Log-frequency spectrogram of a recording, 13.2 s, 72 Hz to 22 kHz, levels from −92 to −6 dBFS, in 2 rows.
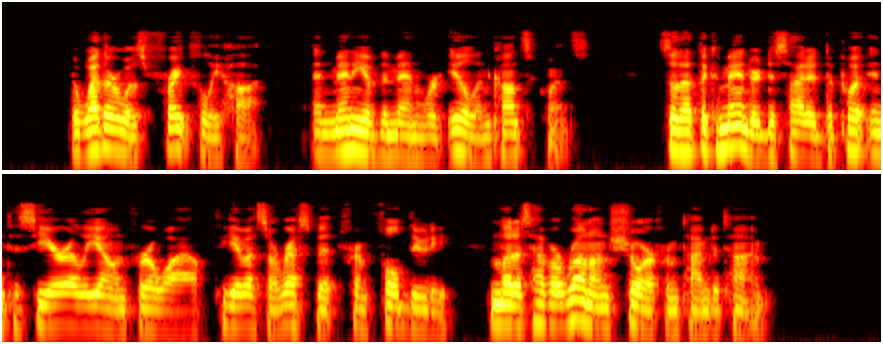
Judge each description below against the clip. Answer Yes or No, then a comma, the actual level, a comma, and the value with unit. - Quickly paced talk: Yes, fast, 215 wpm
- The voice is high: No, low, 125 Hz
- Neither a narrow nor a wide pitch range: No, narrow, 2.3 semitones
